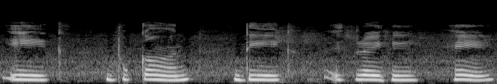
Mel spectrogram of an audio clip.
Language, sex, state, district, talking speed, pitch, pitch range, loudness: Hindi, female, Haryana, Rohtak, 60 wpm, 215 Hz, 210-225 Hz, -14 LUFS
